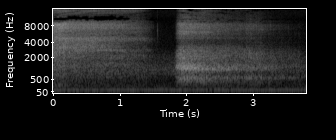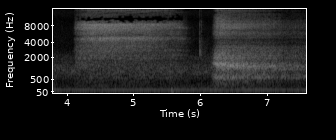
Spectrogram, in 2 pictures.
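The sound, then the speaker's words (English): Deep, slow breaths: two long, loud airy breath sounds, each separated by softer, quieter stretches of breathing, over a steady low hum. “Take a couple of these deep breaths with me.”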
